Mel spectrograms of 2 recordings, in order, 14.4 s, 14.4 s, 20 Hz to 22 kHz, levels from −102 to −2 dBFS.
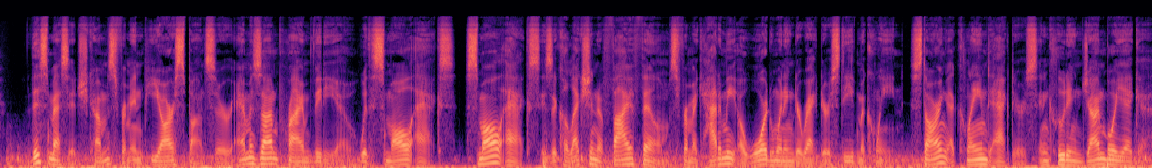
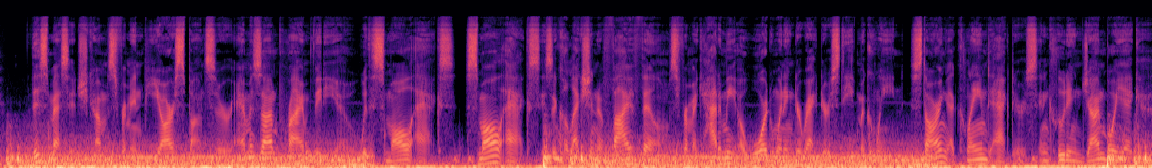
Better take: first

